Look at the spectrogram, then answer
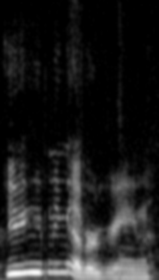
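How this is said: It is said in a put-on butler voice.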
